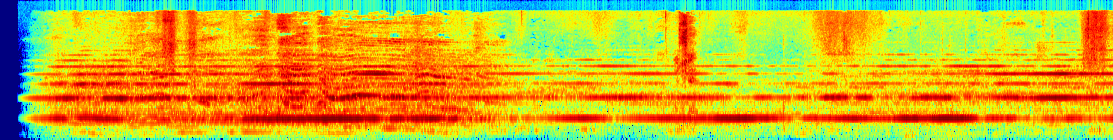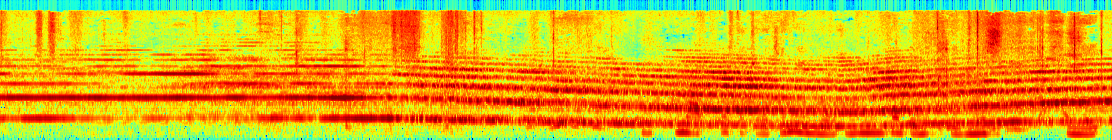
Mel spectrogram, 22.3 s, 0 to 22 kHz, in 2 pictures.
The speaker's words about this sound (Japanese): 今夜中の12時40分を回ったところですが、サイレンが鳴り響いています。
